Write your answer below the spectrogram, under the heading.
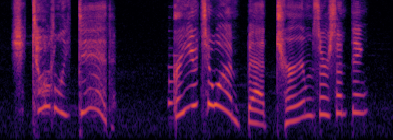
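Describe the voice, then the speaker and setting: This put-on character voice is squeaky and set at an extremely high pitch. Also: moderate pace. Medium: video game. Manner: fast, excitable.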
